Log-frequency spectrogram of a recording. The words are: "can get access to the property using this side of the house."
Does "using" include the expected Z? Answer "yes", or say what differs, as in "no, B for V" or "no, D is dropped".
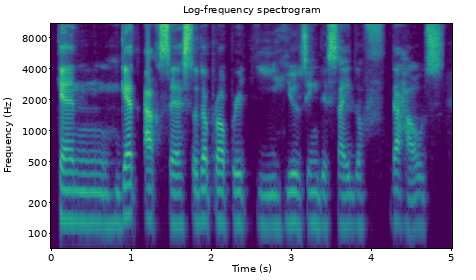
no, S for Z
